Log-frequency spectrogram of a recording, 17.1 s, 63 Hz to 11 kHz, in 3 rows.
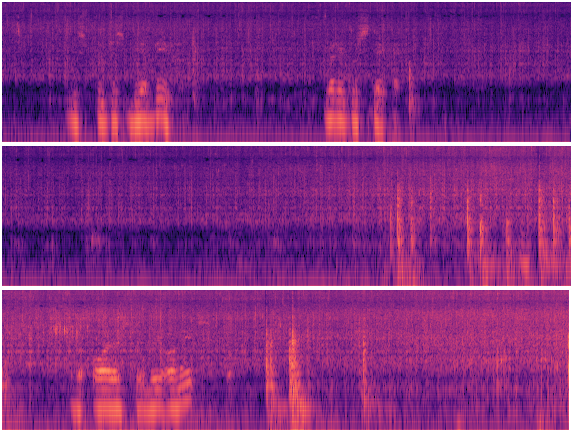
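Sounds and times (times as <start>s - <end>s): steak sizzling in a frying pan: 0.0s - 17.0s
sharp knocks: 9.5s - 11.6s, 14.0s - 15.3s.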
